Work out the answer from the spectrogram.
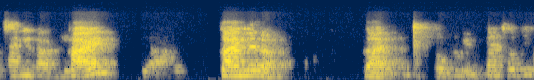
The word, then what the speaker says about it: chimera: yeah, it's spelled as C. Chimera. Kai? Yeah, Chimera.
